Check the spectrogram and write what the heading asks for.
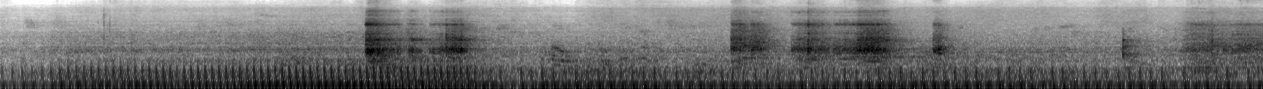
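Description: A small engine running steadily with a rapid low pulse. Brief louder noisy bursts come about four seconds in and again around eight to nine seconds.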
